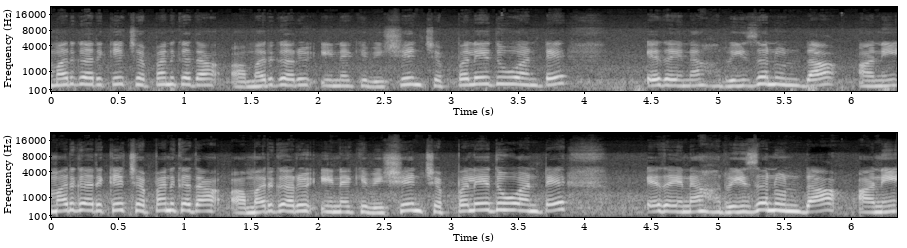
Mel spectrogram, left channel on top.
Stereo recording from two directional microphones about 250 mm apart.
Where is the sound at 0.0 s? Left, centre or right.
Right.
